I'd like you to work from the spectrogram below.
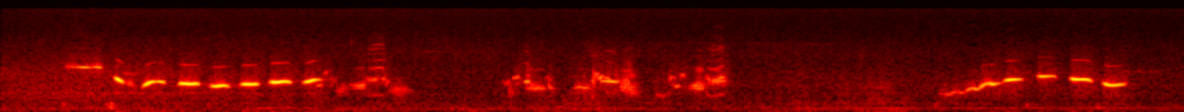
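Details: Australian magpie in Australia giving clear whistled notes near the same pitch in a rapid run of about eight, then broken warbled phrases, and after a pause a rising, fluting series.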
